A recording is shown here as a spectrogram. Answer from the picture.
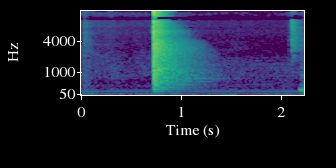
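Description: A single sharp hand clap, loud and sudden, ringing off briefly in a bare room.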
